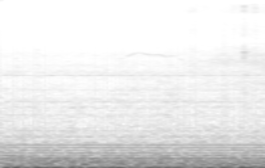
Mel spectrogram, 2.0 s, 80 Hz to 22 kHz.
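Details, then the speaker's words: Chevrolet C10 squarebody farm truck, small-block Chevy with Holley Sniper throttle-body fuel injection, after high-idle problem solved; 850 rpm in park. Low, smooth steady rumble without surging or hunting: normal idle. "I am so happy 850 RPMs in park love it love it"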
